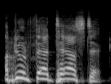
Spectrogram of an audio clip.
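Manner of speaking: beaming, upbeat "I'm doing fantastic."; enthusiastic answer. Shown as a demonstration. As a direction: sell "fantastic" with real energy. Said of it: "How you doing?".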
